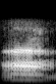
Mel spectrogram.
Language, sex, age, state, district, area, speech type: Sindhi, male, 60+, Uttar Pradesh, Lucknow, rural, conversation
